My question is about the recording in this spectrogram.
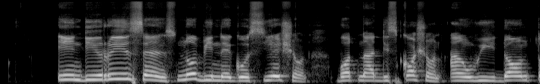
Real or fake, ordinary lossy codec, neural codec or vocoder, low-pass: fake; none; autoencoder, 48 kHz, 128 numbers a frame, DAC-VAE, trained on Japanese speech; none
